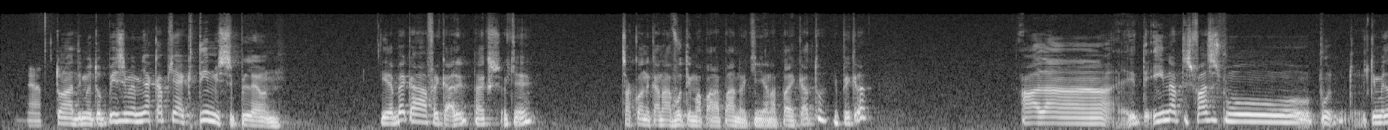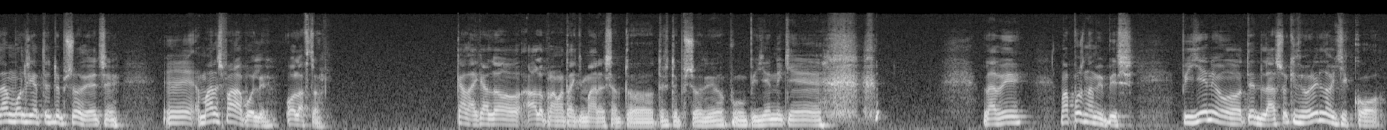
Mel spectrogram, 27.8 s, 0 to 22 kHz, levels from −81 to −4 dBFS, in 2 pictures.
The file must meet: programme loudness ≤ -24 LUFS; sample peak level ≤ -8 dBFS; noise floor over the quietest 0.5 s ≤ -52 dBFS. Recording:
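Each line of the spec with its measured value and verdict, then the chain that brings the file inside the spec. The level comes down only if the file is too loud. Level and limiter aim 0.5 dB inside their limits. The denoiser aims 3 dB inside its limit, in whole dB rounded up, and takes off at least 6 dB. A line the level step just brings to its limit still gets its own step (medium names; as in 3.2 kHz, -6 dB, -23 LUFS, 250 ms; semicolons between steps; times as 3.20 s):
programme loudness -16.0 LUFS: fail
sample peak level -5.0 dBFS: fail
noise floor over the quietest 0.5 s -42 dBFS: fail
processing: noise reduction 6 dB, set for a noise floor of -42 dBFS; trim -8.5 dB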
